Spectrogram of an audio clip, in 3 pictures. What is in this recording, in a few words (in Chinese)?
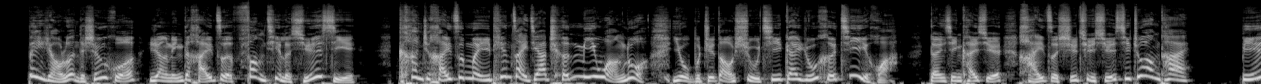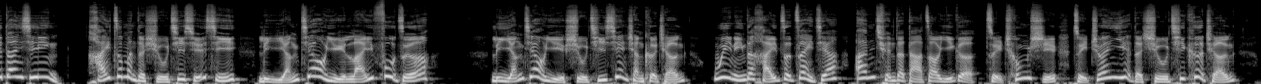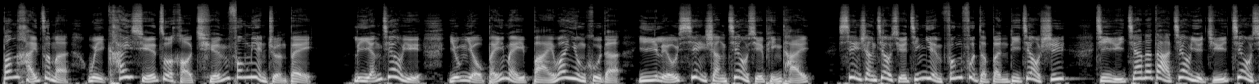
年轻广告阳光; 李洋教育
